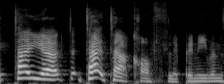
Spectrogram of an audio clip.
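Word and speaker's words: tagliatelle: italian he's it's taliafico it's like tagliatelli you don't say tagliatella you say taya tatta can't flip and even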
